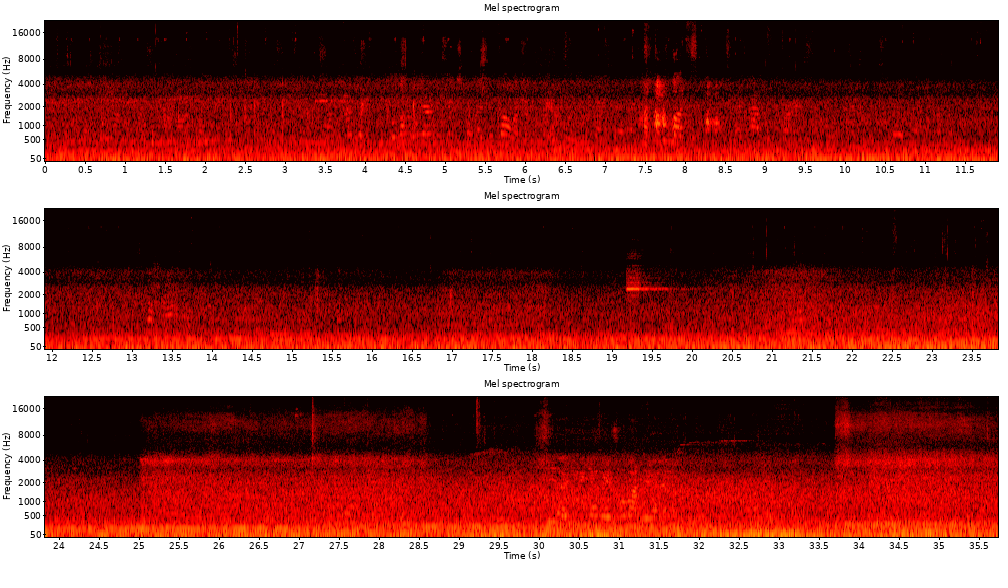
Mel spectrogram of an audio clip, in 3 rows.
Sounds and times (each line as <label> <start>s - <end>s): walking in the Street 0.0s - 35.7s
traffic sound 16.8s - 35.7s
